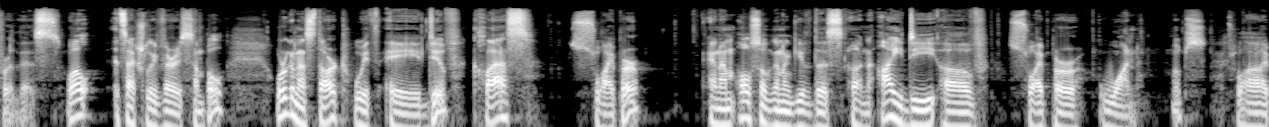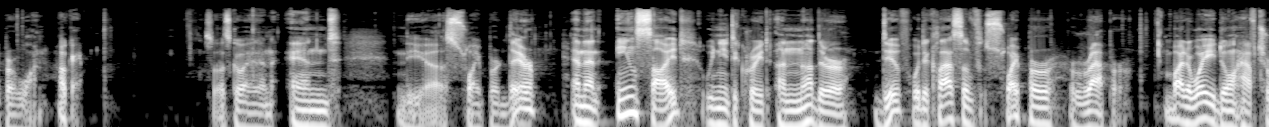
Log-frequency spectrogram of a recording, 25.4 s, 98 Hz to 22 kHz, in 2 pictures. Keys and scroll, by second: 1.4 shift+super+Left, 1.9 shift+super+BackSpace, 6.4-7.4 typing, 14.3 super+Down, 14.4 super+Right, 14.7 super+e.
